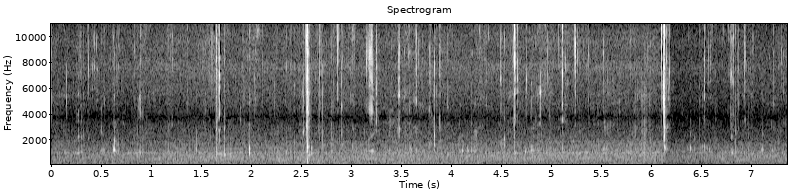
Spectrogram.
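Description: A person chewing a chili-mango candy close to the microphone: wet mouth clicks and smacks scattered over a steady low chewing sound, the loudest clicks about two and a half seconds in and just after six seconds.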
